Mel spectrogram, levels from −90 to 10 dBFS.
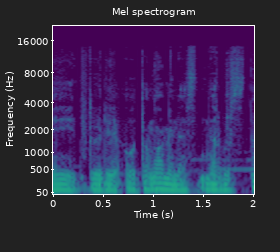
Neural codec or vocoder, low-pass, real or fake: codec, 44.1 kHz, 7.8 kbps, Pupu-Codec; 14.4 kHz; fake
